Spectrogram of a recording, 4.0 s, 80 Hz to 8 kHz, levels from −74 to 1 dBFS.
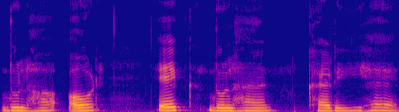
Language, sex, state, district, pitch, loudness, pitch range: Hindi, female, Himachal Pradesh, Shimla, 205 Hz, -18 LUFS, 200-215 Hz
